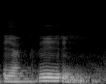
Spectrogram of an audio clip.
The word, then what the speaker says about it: erklären: So you're seeing that out with umlaut. So we find that out with umlauts, we remove it and we put an E. We put the E of English, then it will be erklären.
